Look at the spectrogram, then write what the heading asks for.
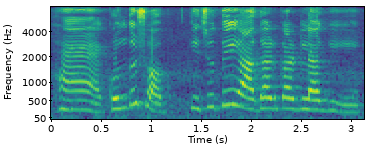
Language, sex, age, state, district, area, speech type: Bengali, female, 18-30, West Bengal, Kolkata, urban, spontaneous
